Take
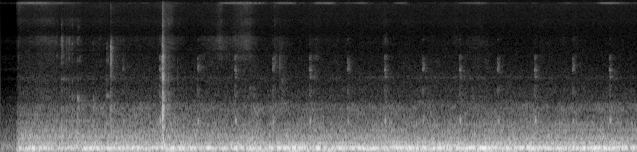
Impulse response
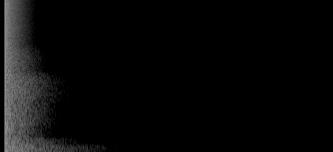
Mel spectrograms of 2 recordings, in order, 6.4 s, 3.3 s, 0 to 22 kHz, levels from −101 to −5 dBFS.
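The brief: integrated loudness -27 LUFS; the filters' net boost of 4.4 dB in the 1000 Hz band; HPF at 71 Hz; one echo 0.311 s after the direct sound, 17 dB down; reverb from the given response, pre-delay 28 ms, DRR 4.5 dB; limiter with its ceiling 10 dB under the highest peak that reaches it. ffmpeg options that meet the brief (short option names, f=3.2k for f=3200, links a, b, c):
-filter_complex "[0:a]highpass=71,equalizer=f=1k:t=o:g=5.5,alimiter=limit=-18.5dB:level=0:latency=1,aecho=1:1:311:0.141,asplit=2[a][b];[1:a]atrim=start_sample=2205,adelay=28[c];[b][c]afir=irnorm=-1:irlink=0,volume=-7.5dB[d];[a][d]amix=inputs=2:normalize=0,volume=-2.5dB"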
